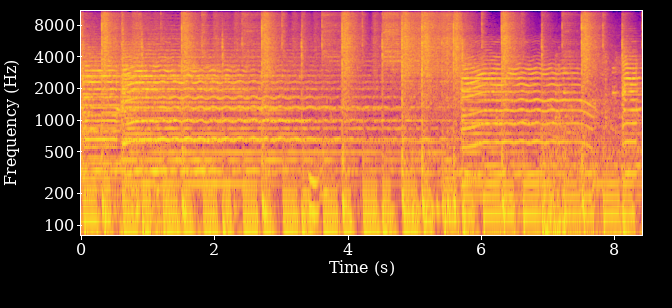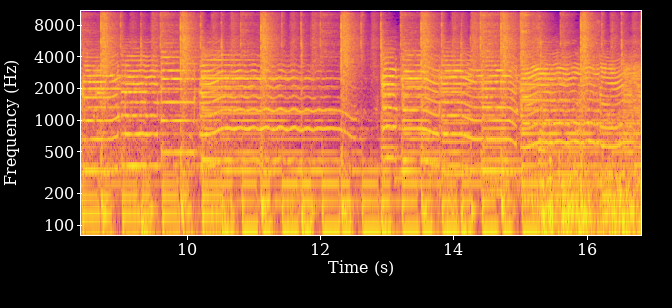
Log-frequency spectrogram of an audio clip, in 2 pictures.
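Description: Background music track led by guitar, with sliding notes over a steady beat.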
